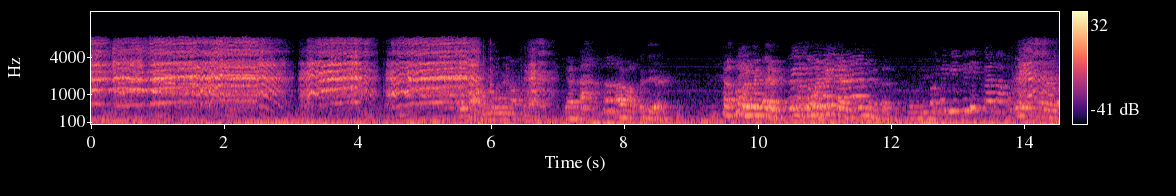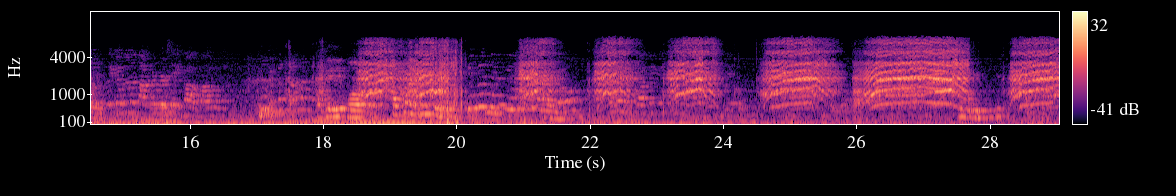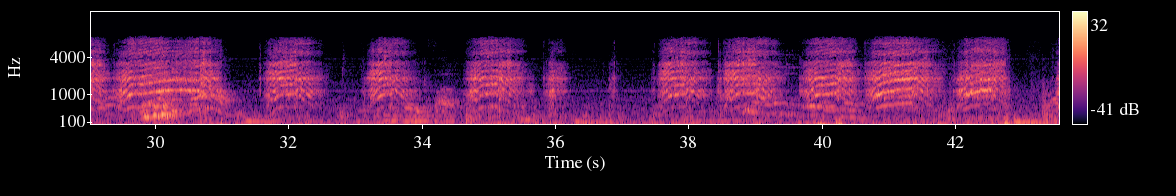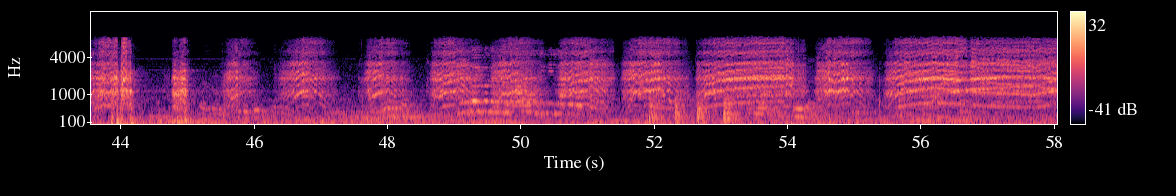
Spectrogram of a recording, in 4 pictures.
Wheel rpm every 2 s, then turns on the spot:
160, 100, 100, 40, 0, 0, 0, 10, 0, 40, 30, 40, 60, 90, 70, 90, 40, 40, 20, 60, 70, 50, 30, 40, 40, 60, 90, 80, 140.
none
